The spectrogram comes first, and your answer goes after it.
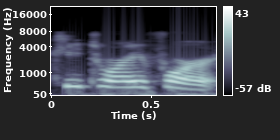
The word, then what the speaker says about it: Kheetor84: Look up Keytor84. It is spelled Kheetor84. And if anybody wants to know, yes, it is based off the Transformer Keytor. Just with a K.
